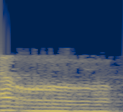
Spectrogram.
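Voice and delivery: «أر» with a held, gargled غ; gargled ghayn. Shown as a demonstration. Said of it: "عشان كده سموه حرف غرغرة". (صوت غرغرة الغين الممتد في «أر»)

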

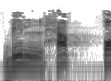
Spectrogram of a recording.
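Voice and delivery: بالحق slowly, with the final qaf bouncing; qalqala demo. Shown as a demonstration. Teacher showing students the qalqala in بالحق. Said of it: "هكذا".

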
